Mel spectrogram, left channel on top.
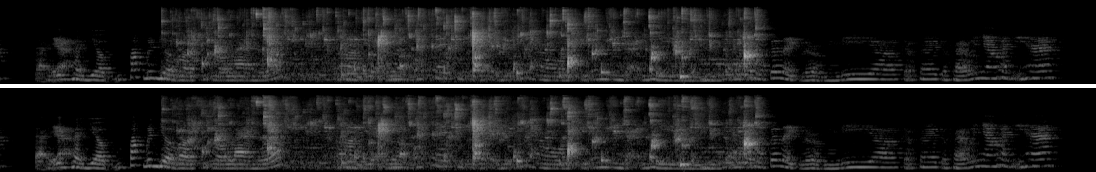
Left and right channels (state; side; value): normal; both; correlation 0.66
